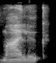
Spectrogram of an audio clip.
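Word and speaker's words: Mykhailiuk: And actually with Zvi Mikhailiuk, I checked how you say it, is Mikhailiuk.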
